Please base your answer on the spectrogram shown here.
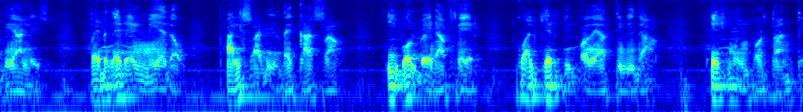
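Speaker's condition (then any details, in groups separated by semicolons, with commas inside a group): Total laryngectomy; new voice after larynx removal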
